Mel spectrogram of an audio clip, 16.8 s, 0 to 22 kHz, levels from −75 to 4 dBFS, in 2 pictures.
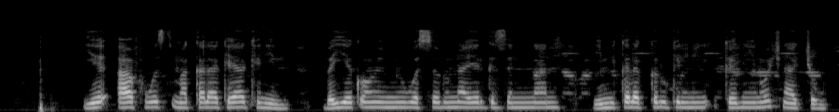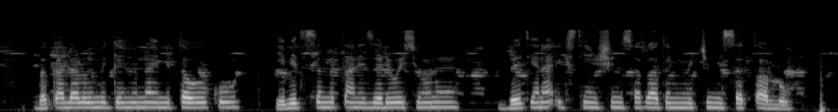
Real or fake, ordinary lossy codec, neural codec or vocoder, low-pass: real; AAC, 48 kbps; none; 7.2 kHz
